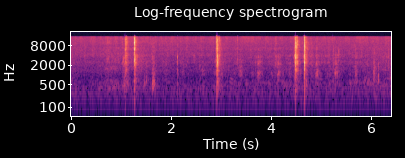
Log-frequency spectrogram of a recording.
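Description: Five sharp pops like shots: two close together about a second in, one near the three-second mark, and two in quick succession about four and a half seconds in, over a steady low background hum.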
